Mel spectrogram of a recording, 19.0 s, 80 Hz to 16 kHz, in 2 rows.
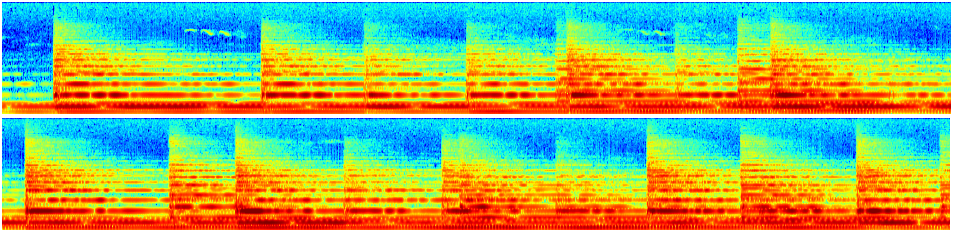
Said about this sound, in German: Es ist 12 Uhr. Das Mittagsläuten kommt heute von der evangelischen St. Veitskirche im mittelfränkischen Veitsbronn.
